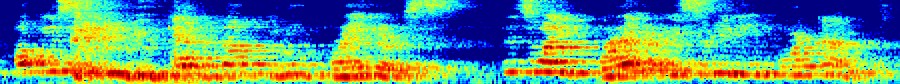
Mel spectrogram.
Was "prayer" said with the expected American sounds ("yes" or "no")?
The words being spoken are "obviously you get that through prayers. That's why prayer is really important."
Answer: no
